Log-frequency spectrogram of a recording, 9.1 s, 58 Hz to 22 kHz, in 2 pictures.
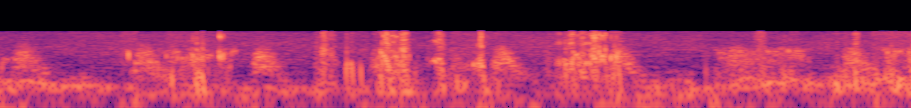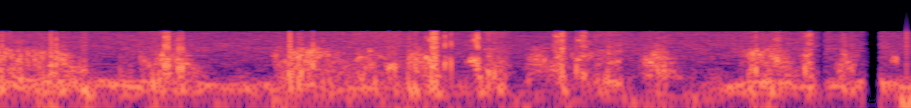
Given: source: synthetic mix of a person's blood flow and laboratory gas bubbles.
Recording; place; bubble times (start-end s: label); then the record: Doppler ultrasound of blood flow; subclavian vein
0.00-0.08 s: bubbles
0.62-0.71 s: bubbles
0.81-1.24 s: bubbles
1.58-2.12 s: bubbles
2.16-2.57 s: bubbles
2.79-3.18 s: bubbles
3.54-4.09 s: bubbles
4.17-4.33 s: bubbles
4.38-5.07 s: bubbles
5.17-5.56 s: bubbles
5.93-7.14 s: bubbles
7.30-7.73 s: bubbles
7.77-7.93 s: bubbles
8.26-8.54 s: bubbles
8.57-8.68 s: bubbles
8.74-8.91 s: bubbles
9.03-9.09 s: bubbles
From the record:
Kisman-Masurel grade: 243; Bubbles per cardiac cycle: several, 3 to 8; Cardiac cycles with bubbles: 100%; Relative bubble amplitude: loud (0.450 to 0.775); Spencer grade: 3 (all of the cardiac periods contain showers or single bubble signals, but not dominating or overriding the cardiac motion signals); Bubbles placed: anywhere in the cardiac cycle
